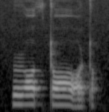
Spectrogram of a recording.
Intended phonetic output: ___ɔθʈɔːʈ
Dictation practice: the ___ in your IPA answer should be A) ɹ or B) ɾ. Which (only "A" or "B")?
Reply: A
